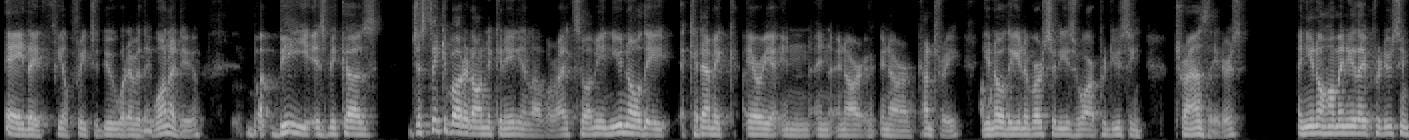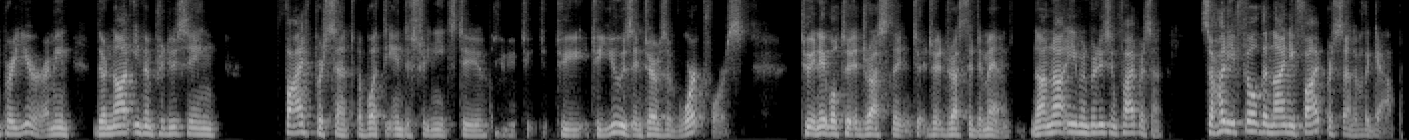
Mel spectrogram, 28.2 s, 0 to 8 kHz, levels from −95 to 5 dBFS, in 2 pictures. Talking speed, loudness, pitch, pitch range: 225 wpm, -30 LUFS, 135 Hz, 120-150 Hz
